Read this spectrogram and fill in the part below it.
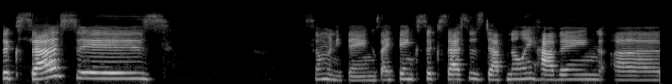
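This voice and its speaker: A woman's voice: on the high side, takes it slowly, bright, forceful tone. A young woman from Georgia, a singer-songwriter whose first language is Georgian, chatting casually as an interview guest and filling her talk with "like". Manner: chatty, many "like" fillers.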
